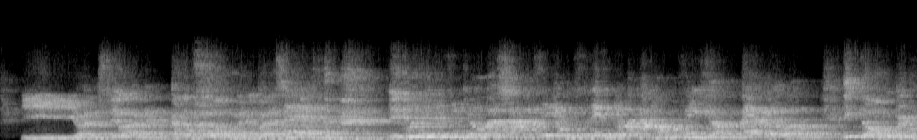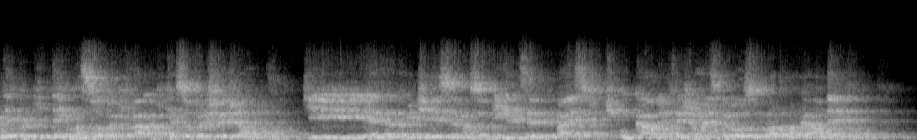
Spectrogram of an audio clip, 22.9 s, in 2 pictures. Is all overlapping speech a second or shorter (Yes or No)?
Yes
